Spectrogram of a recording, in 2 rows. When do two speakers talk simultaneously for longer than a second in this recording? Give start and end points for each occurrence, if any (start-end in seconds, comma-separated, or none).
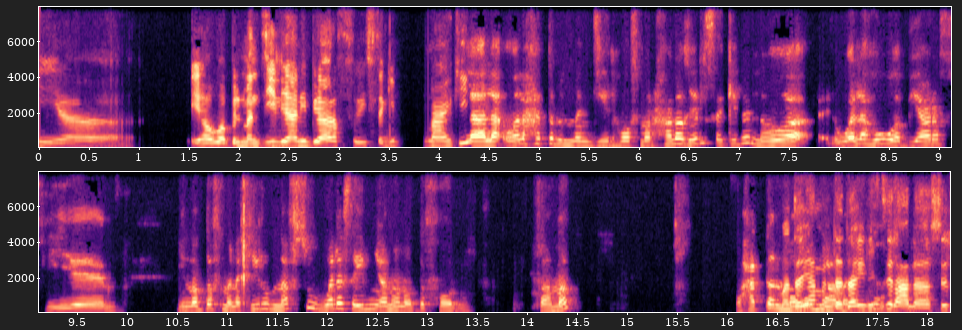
16.4-17.6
